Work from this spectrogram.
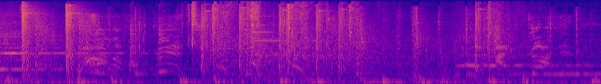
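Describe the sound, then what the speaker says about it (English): Gunfire in Uncharted: Drake's Fortune, a run of sharp shots and impacts scattered through a busy game mix, with a voice talking over parts of it. "I'm getting shot at"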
